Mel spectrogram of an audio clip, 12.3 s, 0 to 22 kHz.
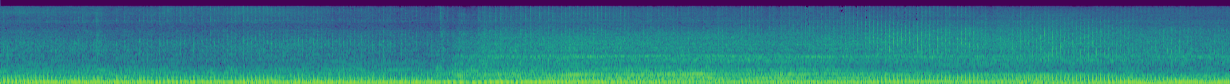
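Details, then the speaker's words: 30-year-old Murray riding mower, 13.5 hp Briggs & Stratton OHV, after fix for popping and backfiring, under load while driving: steady deep single-cylinder thrum, no pops or bangs; running normally, slight backfire remains at low idle. "i just wanted to stop popping and backfiring that sounds much better let's just take it for a ride let's see what happens"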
